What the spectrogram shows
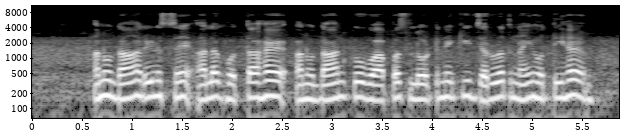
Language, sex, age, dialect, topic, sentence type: Hindi, male, 56-60, Kanauji Braj Bhasha, banking, statement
